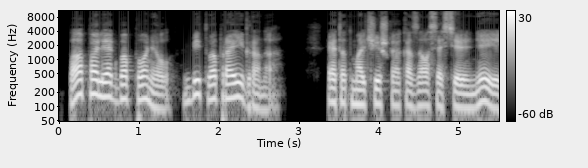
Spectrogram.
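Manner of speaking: ordinary delivery, nothing marked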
